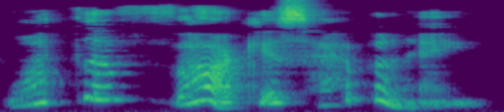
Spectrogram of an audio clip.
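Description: A woman's voice: big pitch swings, takes it slowly, fairly bright tone, far from the mic, exaggerated voice. A woman voicing a stressed, incredulous male demon in an audio story, with a strained and theatrical delivery. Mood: incredulous, flustered. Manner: strained, groaning or squeaky delivery.

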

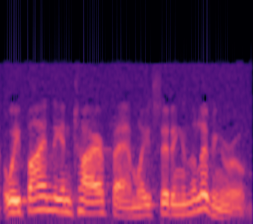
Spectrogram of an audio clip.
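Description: Lively old-time radio announcer. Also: male voice, on the high side, fast. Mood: hearty. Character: hearty, mock-dramatic radio comedy announcer. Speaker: announcer and narrator. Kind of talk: 1940s radio scripted narration. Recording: muffled, hissy old radio recording.

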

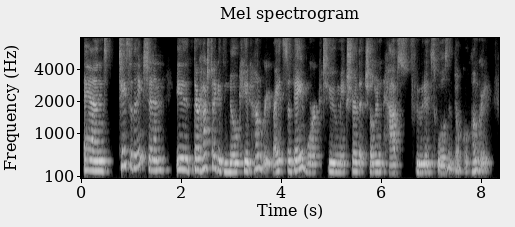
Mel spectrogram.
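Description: A woman's voice: medium pitch, moderate pace, few pauses, darkish tone, reverberant. A woman from Germany, a founder talking through her event business in an interview, explaining with enthusiasm and frequent restarts. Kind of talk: conversational interview answers.

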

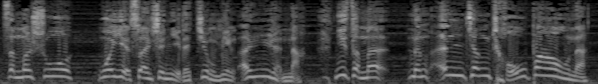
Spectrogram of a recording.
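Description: Man doing a scared old storybook fisherman, begging, voice jumps up high, quiet music. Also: very animated, moderate pace. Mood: indignant. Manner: flustered, pleading. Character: frightened, pleading old male fisherman.

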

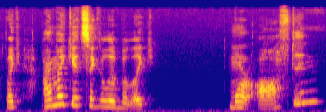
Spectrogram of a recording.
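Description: A man's voice: sits high, very animated, creaky, mellow. A teenage young man, a swim instructor, chatting casually and filling every sentence with "like.". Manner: talks fast with constant filler "like". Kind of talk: casual chat.

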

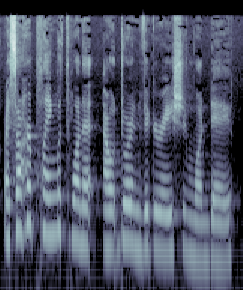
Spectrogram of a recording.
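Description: A woman's voice: a little high, animated, a little fast, darkish tone, lightly acted. A woman voicing an obnoxious, tattling schoolboy in a children's audiobook, blurting and insistent. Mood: accusing. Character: blurting, tattling, obnoxious eleven-year-old boy. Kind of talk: children's audiobook character dialogue.

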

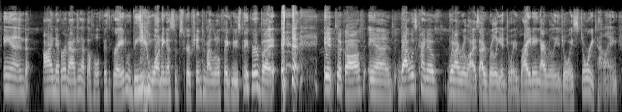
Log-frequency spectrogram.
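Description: A young woman from Indiana with a low voice and a slight rasp answers interview questions. She tells her story with an easy, storytelling flow, often breaking into laughs. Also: moderate pace. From Indiana, USA. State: slightly raspy voice. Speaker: TV news anchor, guest.

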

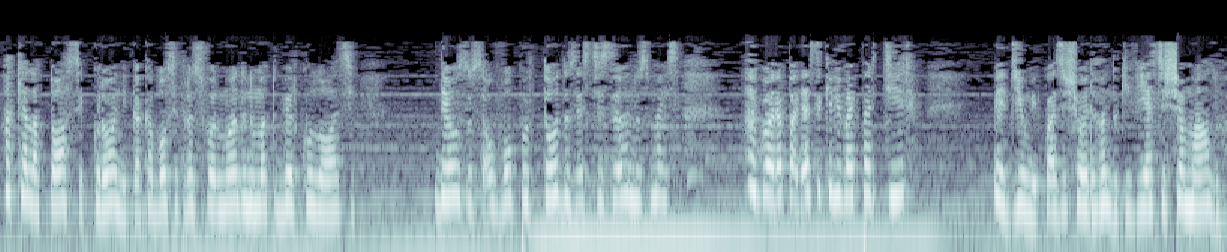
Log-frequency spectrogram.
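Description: Radio soap role, female actor: dignified immigrant mother, hurt and reproachful, higher-pitched voice over faint music. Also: moderate pace, a little mellow, lightly acted. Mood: grave. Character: proud, wounded, reproachful immigrant mother of a young boy. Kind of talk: radio soap opera acting.

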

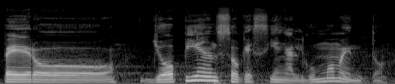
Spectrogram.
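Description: A man's voice: on the low side, lively intonation, takes it slowly, big-room sound. A man hosting a casual interview, chatty and laughing often, mixing in English words. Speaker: podcast host.

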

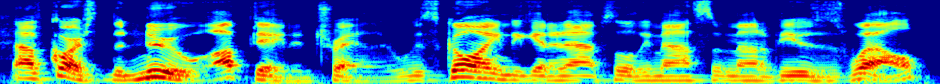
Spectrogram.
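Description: A man's voice: medium pitch, animated, fast talker. A man co-hosting an entertainment news show with semi-scripted commentary and casual banter, emphatic, irreverent and sarcastic.

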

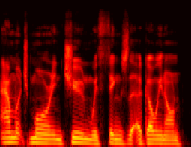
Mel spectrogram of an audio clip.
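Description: A man's voice: medium pitch, steady tone, clean tone, no room sound, studio quality. A man hosting a podcast, joking and firing off questions in casual chat. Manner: joking, asks quick questions. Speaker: podcast host.

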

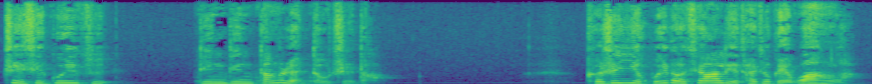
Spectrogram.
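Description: A man telling a bedtime story to small children in an expressive, unhurried manner with gentle interjections. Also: sits high, husky.

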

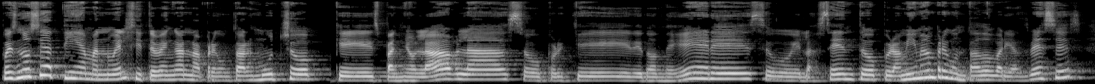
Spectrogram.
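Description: A woman's voice: on the high side, expressive, a little slow, hardly any pauses. A Mexican woman who teaches Spanish, co-hosting a podcast and explaining things in a conversational way with asides and tag questions. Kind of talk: casual podcast chat.

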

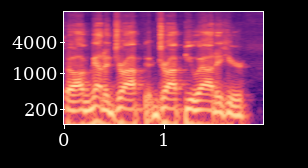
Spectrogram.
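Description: Brief: male stream host, slightly low voice, loose and chatty delivery, casual home setup. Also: a little fast, very noisy. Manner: rambling and chatty, trails off. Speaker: livestream host. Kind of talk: casual livestream chat.

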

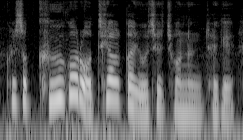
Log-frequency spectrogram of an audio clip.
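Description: A woman co-hosting a casual talk podcast, reflecting slowly and deliberately, often hedging her points. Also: on the low side, expressive, warm tone. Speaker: podcast co-host. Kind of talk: casual chat.

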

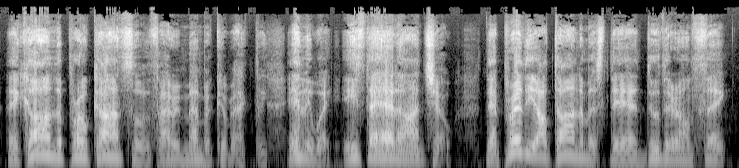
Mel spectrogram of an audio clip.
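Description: A man's voice: mid-range voice, very animated, fairly quick, vocal fry, bright, forceful tone, no echo, clean studio sound, exaggerated voice. A man voicing a short, thin, sly underworld fence and information broker in a narrated story, with chummy, streetwise slang. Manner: streetwise gangster slang, chummy and self-assured. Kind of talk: acted character dialogue in a narrated story.

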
